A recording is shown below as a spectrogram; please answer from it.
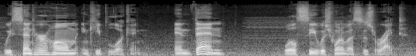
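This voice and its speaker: A man's voice: low voice, lively intonation, unhurried, a little hiss or hum. An actor playing an earnest, thoughtful police detective who stands his ground in an audio drama. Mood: earnest, insistent. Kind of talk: audio drama acting, conversational.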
